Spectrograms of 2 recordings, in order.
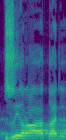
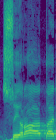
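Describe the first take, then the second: First: The word begins with a z sound. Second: The word begins with an s sound. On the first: The speaker calls it wrong. "ada sebagian mengatakan ziratal" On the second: The speaker calls it right. "padahal dia jelas si bukan zi"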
